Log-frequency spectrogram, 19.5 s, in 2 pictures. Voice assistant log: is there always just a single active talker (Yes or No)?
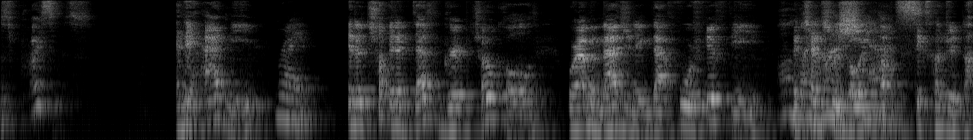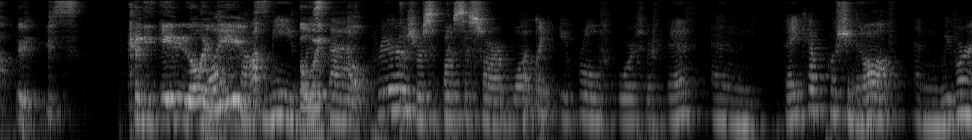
No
